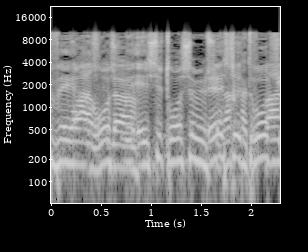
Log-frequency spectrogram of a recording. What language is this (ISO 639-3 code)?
heb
